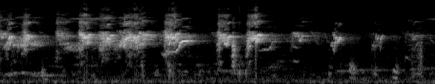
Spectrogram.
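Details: Javan myna, young and singing loudly while imitating rivals: harsh squeaky chirps in quick succession that fade into softer, spaced notes toward the end.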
